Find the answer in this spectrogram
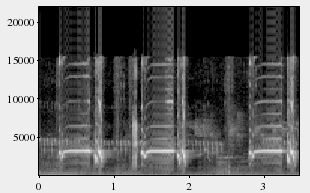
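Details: Prinia lure song for attracting wild prinias: a long, steady high whistle ending in a burst of buzzy, scratchy notes, repeated about every second and a quarter.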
